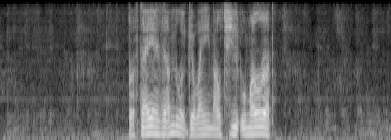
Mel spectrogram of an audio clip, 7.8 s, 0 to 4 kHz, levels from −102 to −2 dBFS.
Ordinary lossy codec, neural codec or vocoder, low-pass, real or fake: none; codec, 24 kHz, 1 kbps, SNAC; 3.6 kHz; fake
